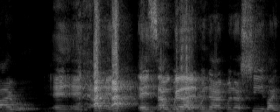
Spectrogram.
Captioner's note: laughs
